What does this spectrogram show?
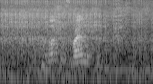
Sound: whispers from the otherworld

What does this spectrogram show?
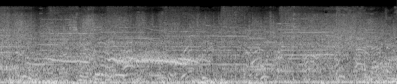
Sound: KO scream

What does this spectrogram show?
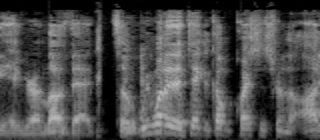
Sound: laughs

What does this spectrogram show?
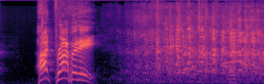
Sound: audience laughing

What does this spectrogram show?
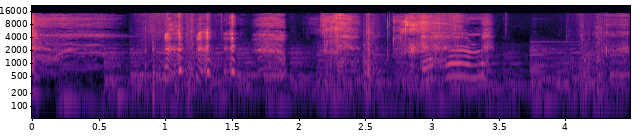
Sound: Alice Giggling

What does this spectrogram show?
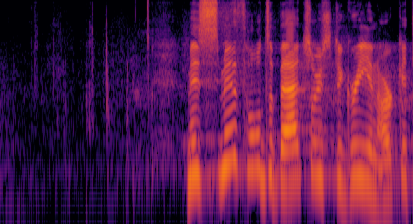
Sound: none

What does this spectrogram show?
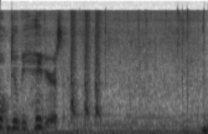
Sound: background music; rapid whooshing sound effects; background music; gentle water lapping noises

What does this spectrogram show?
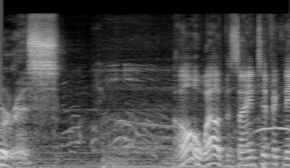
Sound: audience gasping

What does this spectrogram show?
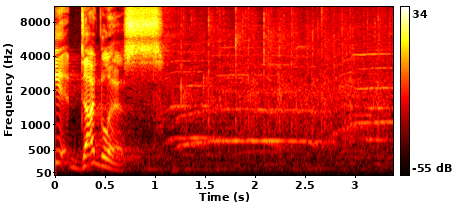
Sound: applause

